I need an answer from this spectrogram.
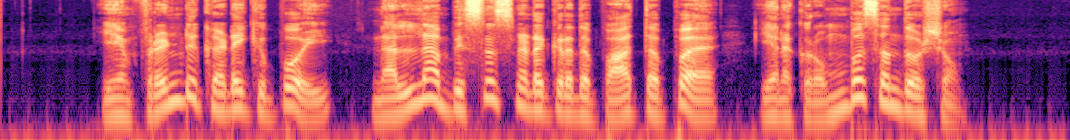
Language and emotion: Tamil, happy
